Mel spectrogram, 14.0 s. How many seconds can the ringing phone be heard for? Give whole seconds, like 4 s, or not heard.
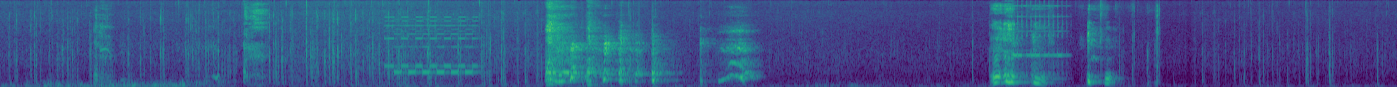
3 s.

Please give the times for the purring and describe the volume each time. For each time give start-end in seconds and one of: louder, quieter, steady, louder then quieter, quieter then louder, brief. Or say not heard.
not heard.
